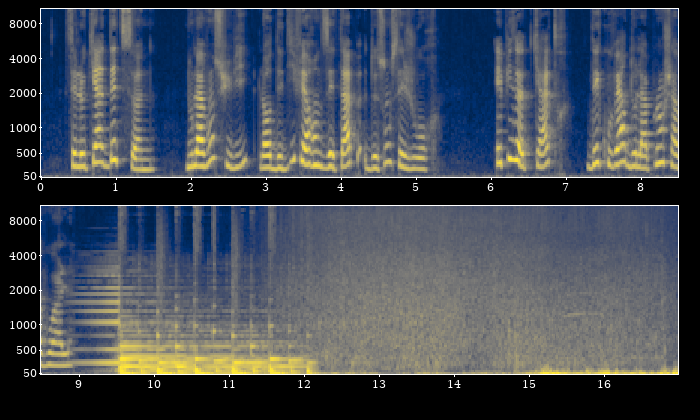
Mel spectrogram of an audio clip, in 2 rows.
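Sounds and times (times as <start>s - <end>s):
speech: 0.4s - 5.3s, 6.0s - 9.0s
rhythmic musical notes: 8.9s - 12.2s
beach waves: 11.5s - 16.9s
wind on a beach: 11.9s - 16.9s.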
